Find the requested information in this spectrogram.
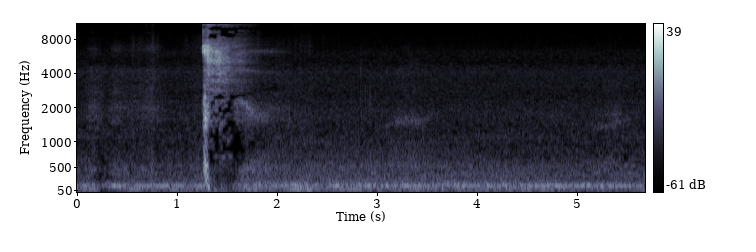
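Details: Allergy sneezing in a congested woman, recorded very close to the mic: a single sharp, forceful sneeze over a steady background rumble, like a car interior.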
